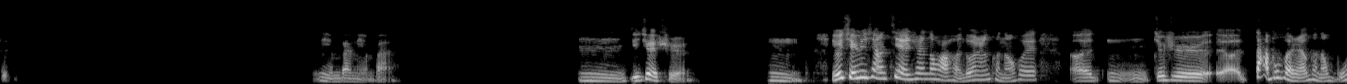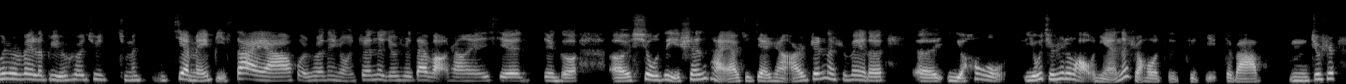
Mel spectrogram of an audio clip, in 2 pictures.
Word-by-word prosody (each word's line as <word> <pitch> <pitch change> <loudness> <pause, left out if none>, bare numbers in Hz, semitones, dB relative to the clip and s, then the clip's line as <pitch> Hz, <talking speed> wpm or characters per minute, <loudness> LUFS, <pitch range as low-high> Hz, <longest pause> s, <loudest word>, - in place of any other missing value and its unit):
对。 - - -12 3.0
明 140 -5 -8
白 140 0 -3
明 135 - -12
白。 - - -11 1.8
嗯， 160 -4 -5
的 170 - +2
确 180 -1 +7
是， 180 - -2 0.9
嗯， 175 -1 -5 0.3
尤 - - +8
其 290 -2 +8
是 315 +2 +7
像 310 -5 +3
健 270 -6 +6
身 255 0 0
的 245 - +1
话， 185 - +3
很 180 - -5
多 185 +3 +1
人 215 +2 -1
可 225 -3 -8
能 145 -3 -5
会 210 -2 -3 0.3
呃， 165 0 -2
嗯， 160 - -13 0.3
嗯， 145 - -9
就 195 - +1
是， 185 - +3
呃， - - +1
大 - - +7
部 300 +3 +1
分 255 - +5
人 160 +3 +1
可 220 - -3
能 160 0 -4
不 - - -6
会 250 - +2
是 255 -1 +3
为 240 -1 0
了 215 - -1
比 215 0 -6
如 195 +1 -1
说 220 0 -4
去 225 -1 -8
什 195 - -9
么 195 - -6 0.3
健 235 +5 +4
美 175 0 0
比 215 - -7
赛 245 -6 +3
啊， 180 0 +3
或 185 - -8
者 175 - -10
说 195 0 -5
那 205 0 -10
种 165 -3 -11
真 215 +2 -5
的 220 - -5
就 195 0 -7
是 195 -1 -8
在 200 +1 +3
网 185 - +1
上 170 -1 -4
一 175 +1 -7
些 170 -2 0 0.2
这 175 -1 -3
个， 155 -1 -1 0.3
呃， 155 +1 +3
秀 210 +3 +3
自 210 - -4
己 160 - +1
身 230 +8 0
材 260 - +1
啊 140 +2 +2
去 165 - -7
健 165 -2 0
身， 160 -1 -4
而 180 - +1
真 255 +6 +1
的 260 -4 -2
是 230 -2 -12
为 215 -2 0
了， 180 0 +1 0.3
呃， 155 -1 +2
以 165 -3 +3
后 215 -10 -3
尤 195 +6 +2
其 240 - 0
是 255 +4 +1
老 250 - +2
年 145 - -2
的 335 - 0
时 - - -1
候 145 -1 0
的 - - -28 0.2
自 - - -7
己， - - -10
对 - - -3
吧， - - +3 0.4
嗯， 175 0 -2
就 240 +7 +1
是 265 +2 +1
190 Hz, 230 characters per minute, -22 LUFS, 170-230 Hz, 3.0 s, 尤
